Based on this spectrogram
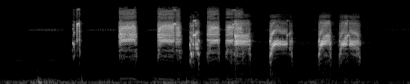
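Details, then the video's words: Kala teetar, the black francolin, delivering a long rattling sequence of about nine coarse, grating notes, single and paired, in quick irregular rhythm, with faint low background rumble at the start. "کالے تیتر کی مست آوازیں 🔊 | یہ آواز سن کر تیتر ضرور بولے گا | Original Black Teetar Sound"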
